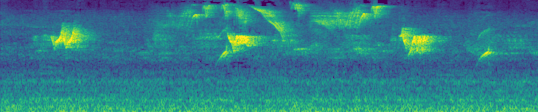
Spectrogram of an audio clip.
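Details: Blue-winged parrotlets feeding on Hibiscus schizopetalus leaves in a garden give short, high, buzzy chirps, several overlapping in quick irregular bursts over a soft steady background hiss.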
